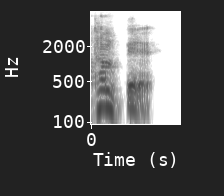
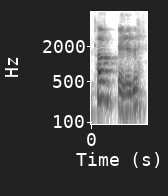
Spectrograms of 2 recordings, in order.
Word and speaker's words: タンペレ: 最初なんですけど、えっ、ー、と、タンペレ大学。発音というか、イントネーション合ってますね。 – イントネーションは面白かったです。 – タンペレ大学。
